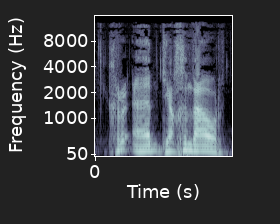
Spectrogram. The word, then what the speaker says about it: Diolch yn fawr: Diolch yn fawr. Diolch. – Diolch yn fawr.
